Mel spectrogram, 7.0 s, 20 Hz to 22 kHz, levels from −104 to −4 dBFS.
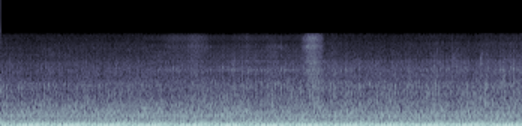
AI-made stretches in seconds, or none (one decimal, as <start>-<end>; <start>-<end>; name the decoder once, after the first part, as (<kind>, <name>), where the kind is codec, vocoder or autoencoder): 1.9-4.3 (codec, DAC)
